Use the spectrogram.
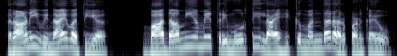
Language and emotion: Sindhi, neutral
